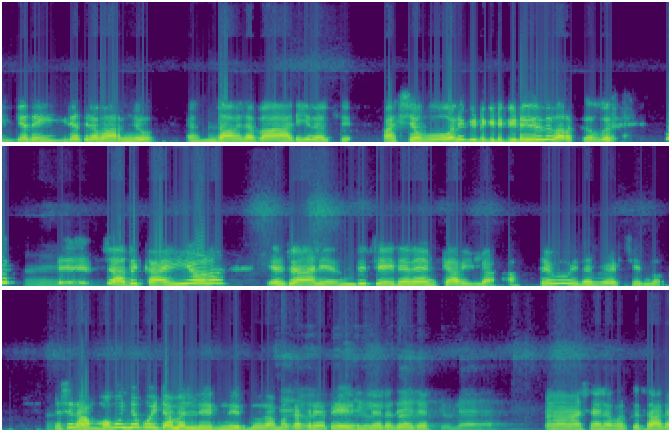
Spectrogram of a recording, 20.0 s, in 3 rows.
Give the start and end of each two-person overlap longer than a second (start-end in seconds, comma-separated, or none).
16.1-17.6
